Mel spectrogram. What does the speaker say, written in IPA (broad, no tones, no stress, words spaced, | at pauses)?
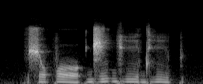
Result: ʃopo | d͡ʒi ɡʱi dʱip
